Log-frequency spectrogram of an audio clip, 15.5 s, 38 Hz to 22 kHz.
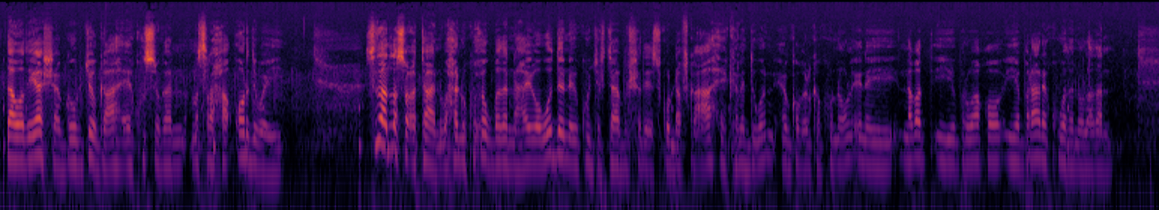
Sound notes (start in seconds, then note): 6.1 applause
